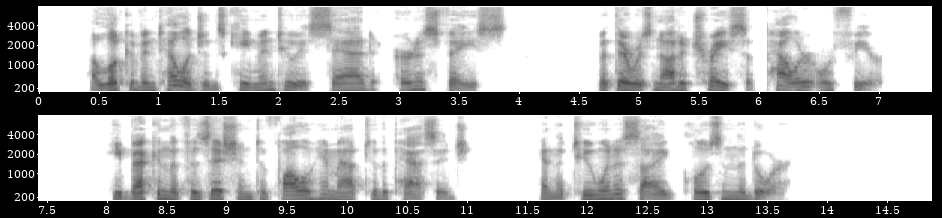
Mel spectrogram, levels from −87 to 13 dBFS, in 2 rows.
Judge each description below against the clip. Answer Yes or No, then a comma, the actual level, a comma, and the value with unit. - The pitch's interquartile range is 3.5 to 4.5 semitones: No, average, 3.0 semitones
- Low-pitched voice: Yes, low, 120 Hz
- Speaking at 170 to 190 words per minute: No, average, 155 wpm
